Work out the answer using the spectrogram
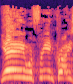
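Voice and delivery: play-acted, high, carefree, gleeful happy whoop. Discussing the sin going on in Corinth, mimicking the Corinthians in a mock-happy cheer. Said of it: "And you're all happy".

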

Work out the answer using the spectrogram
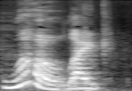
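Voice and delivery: ordinary talk

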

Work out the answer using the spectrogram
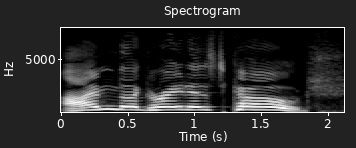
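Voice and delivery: shouting. Speaker recapping a TV episode's failed jokes, imitating Nick Offerman yelling.

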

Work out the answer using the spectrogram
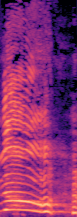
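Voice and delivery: very high, stretched-out, drawn-out shrieking scream. Refusing another speaker's request to move something: screaming. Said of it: "I did not mean to scream at you".

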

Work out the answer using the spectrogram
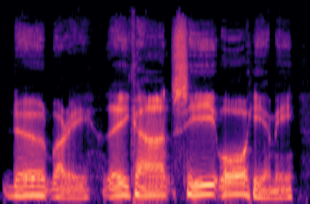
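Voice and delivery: gruff, rough delivery. A narrator reads a creature speaking to a girl: gruff. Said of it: "it said gruffly".

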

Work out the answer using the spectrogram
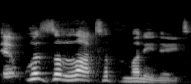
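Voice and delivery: bad put-on Irish lilt, high and swooping. Retelling what a man told him at dinner months later, in a terrible Irish accent. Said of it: "Terrible Irish accent".

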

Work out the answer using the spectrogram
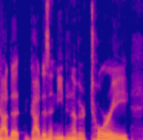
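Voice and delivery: plain

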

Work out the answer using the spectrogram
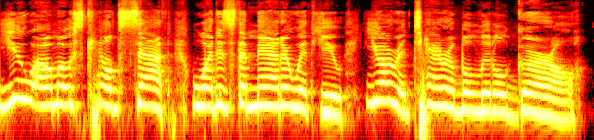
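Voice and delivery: high, play-acted New York accent, hollered, scolding tone. Retelling a poolside scolding, imitating Missus Kleinberg shouting in New York accent. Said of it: "in her loud floral one-piece and New York accent, she shouted".

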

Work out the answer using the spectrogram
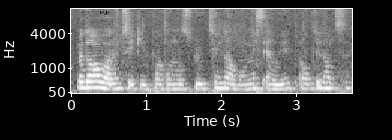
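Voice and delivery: ordinary delivery

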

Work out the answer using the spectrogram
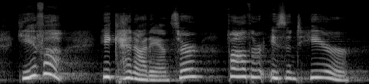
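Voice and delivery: high, slow voice choked with fear. Lena draws yeva back from the dog, voice choked with fear. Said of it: "her voice choked with fear".

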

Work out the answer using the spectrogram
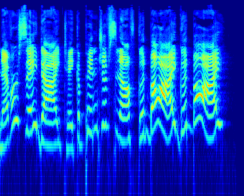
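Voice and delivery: very high, squalling parrot voice. The narrator reads the old lady's parrot Polly calling out from her perch, squalling parrot voice. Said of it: "squalled Polly".

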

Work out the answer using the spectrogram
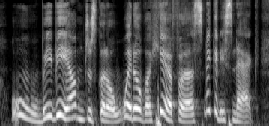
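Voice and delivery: folksy Southern gentleman voice with a drawl. Describing her old cooking show, the host voices her sidekick Kokomo: Colonel Sanders voice. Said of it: "We gave her a voice like Colonel Sanders".

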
